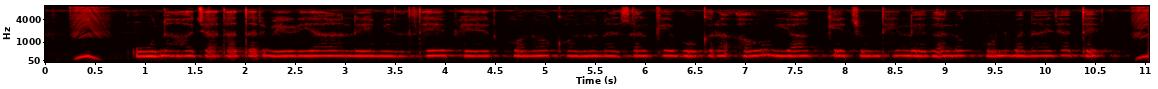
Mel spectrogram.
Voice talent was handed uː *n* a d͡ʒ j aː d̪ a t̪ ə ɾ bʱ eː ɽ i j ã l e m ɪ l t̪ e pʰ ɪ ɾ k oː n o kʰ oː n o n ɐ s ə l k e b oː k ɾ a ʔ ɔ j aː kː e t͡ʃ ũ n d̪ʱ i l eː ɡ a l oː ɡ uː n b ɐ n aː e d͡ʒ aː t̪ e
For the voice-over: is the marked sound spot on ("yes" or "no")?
yes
